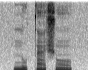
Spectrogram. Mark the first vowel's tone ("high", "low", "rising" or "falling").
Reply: low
